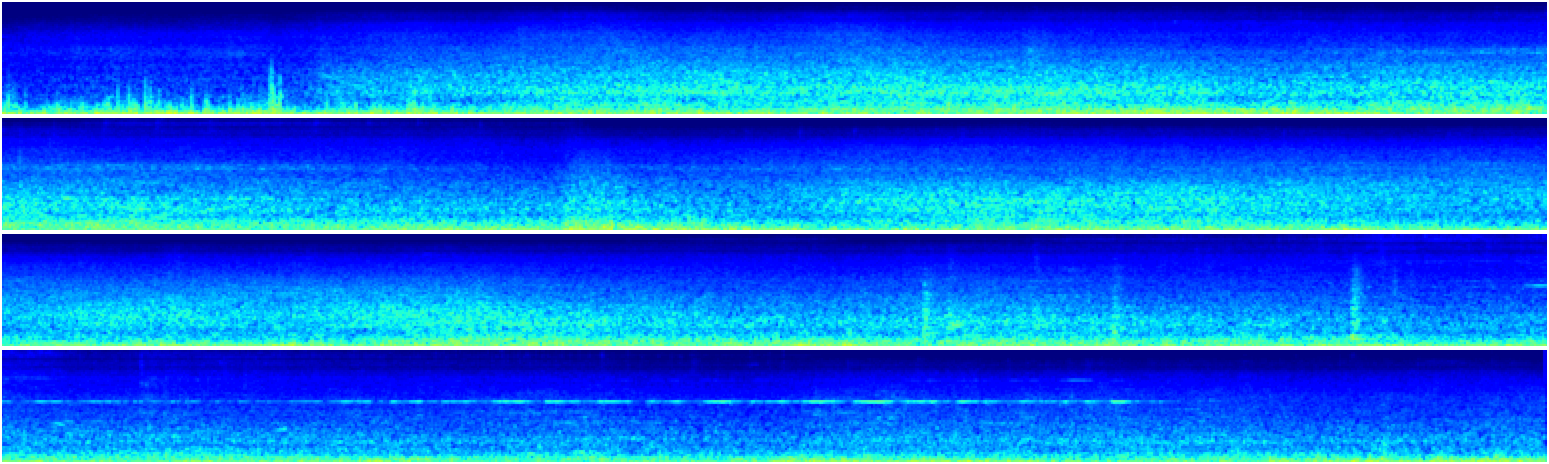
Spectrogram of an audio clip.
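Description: City street ambience: road traffic running past in a continuous rumble and hiss that swells and eases. A thin high steady tone sounds for several seconds near the end.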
